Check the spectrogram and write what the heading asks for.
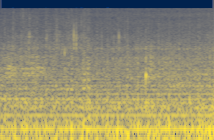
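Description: Steady low background hum with a couple of faint, soft ticks.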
